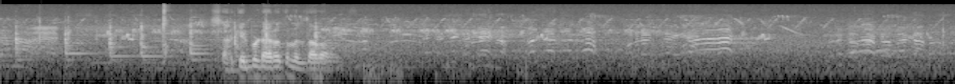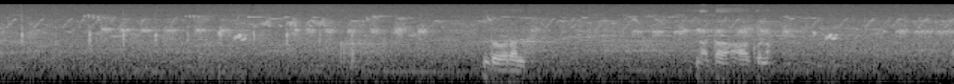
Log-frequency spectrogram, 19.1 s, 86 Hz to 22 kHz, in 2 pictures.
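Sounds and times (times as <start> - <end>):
birds chirping and calling: 0.0 - 19.0
faint distant voices: 0.0 - 19.0.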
